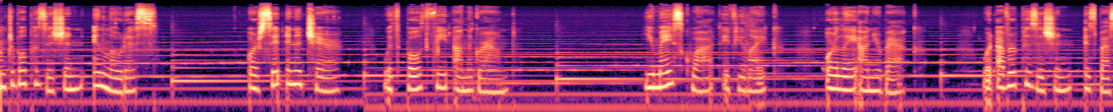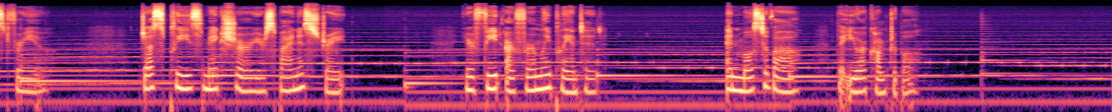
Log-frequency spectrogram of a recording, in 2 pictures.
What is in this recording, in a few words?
Tree Meditation; Tree Meditation Demo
